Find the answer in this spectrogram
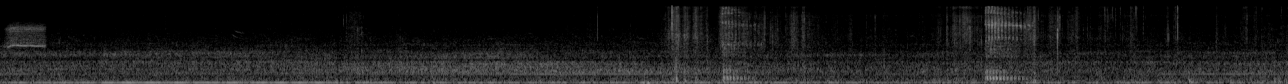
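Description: Steady low rumble of outdoor ambience with a short hissing sound at the very start, and brief rustling noises about seven and ten seconds in, the louder one near ten seconds.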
